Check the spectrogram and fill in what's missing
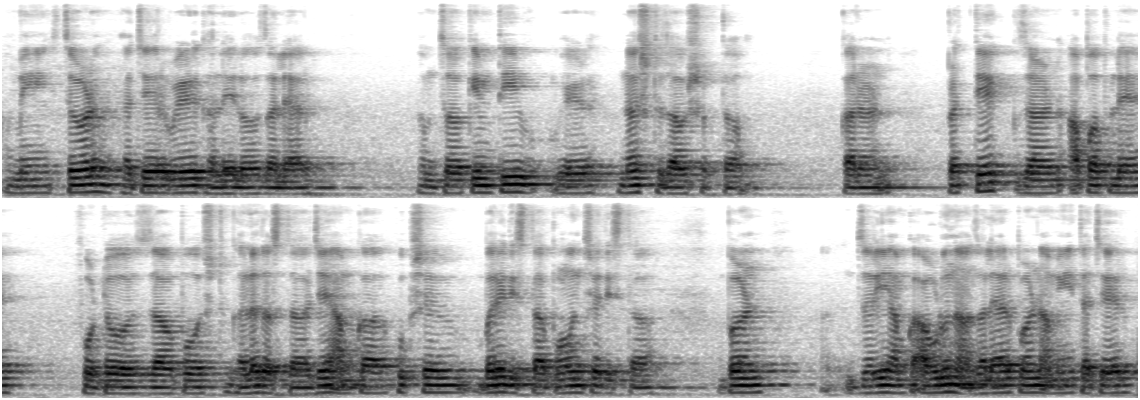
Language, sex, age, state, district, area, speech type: Goan Konkani, male, 30-45, Goa, Bardez, urban, spontaneous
